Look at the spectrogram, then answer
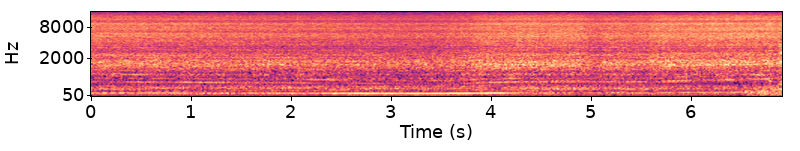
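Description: Simulated GT300 race car engine in a racing video game, a steady loud mid-pitched drone with slowly shifting pitch as cars pull away from a hairpin restart, with a slight rise at the end.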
